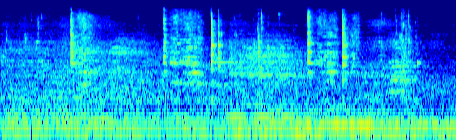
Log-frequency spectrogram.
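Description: Jelly cake mixture is stirred in a pot, with soft continuous scraping and a few sharp clinks of a utensil against the rim, quiet and close without talk.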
